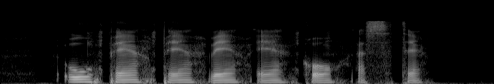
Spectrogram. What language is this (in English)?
Norwegian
